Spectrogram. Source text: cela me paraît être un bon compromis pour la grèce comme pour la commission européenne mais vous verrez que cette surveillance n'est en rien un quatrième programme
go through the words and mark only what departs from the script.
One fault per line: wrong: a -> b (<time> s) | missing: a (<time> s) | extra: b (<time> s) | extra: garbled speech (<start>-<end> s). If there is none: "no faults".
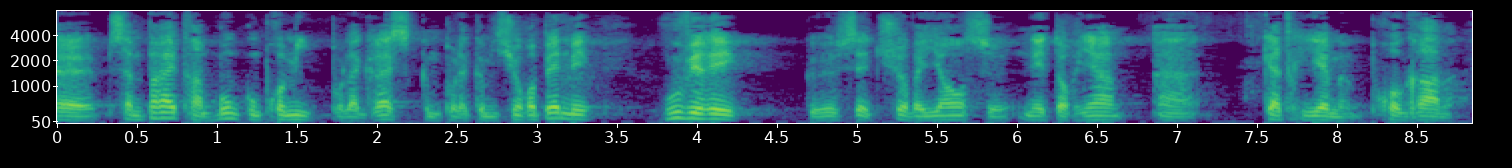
no faults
